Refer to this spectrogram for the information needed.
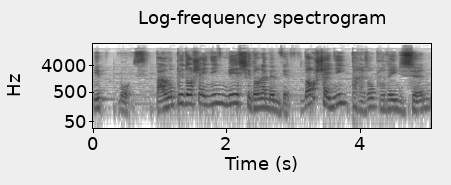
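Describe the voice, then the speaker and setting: A man's voice: fairly high pitch, lively intonation, moderate pace, soft background music. A young man from France talking casually to his viewers, rambling with many restarts and fillers. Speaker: YouTuber. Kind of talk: casual vlog talk.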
